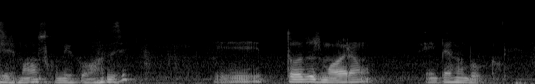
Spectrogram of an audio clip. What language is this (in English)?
Portuguese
